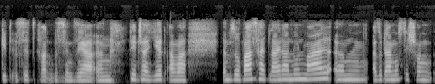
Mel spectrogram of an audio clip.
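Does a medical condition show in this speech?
Yes: cleft palate; congenital.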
